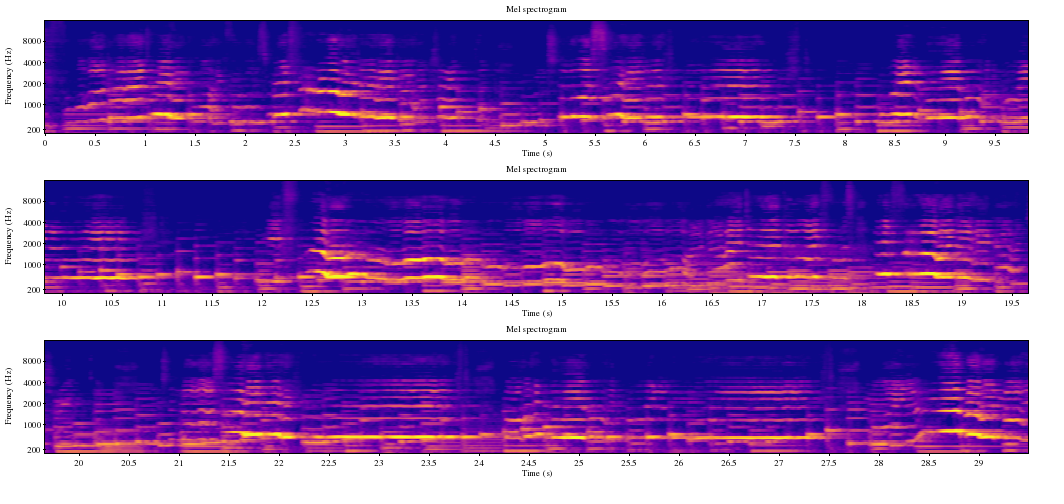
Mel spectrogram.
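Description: A single high voice sings a melody with piano accompaniment, holding some notes for a second or two.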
